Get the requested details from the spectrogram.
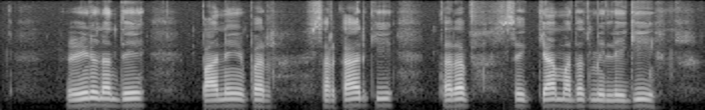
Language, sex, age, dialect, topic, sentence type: Hindi, male, 18-24, Garhwali, agriculture, question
